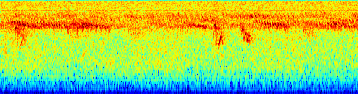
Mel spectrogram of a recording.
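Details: Wintering Bohemian Waxwings in Alberta, roughly a hundred birds at mountain ash berries in a neighbourhood: a steady high sibilant trill chorus, with a few brief descending notes standing out near the middle.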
